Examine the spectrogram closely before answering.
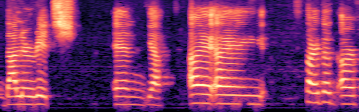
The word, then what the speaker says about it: Dalareich: released loud like I they pronounce my name like dollar like in the me in the Philippines is actually dollar rich and yeah I started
